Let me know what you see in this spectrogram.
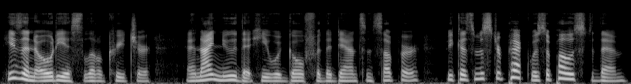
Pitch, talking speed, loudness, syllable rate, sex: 185 Hz, 230 wpm, -20 LUFS, 6.1 syllables/s, female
